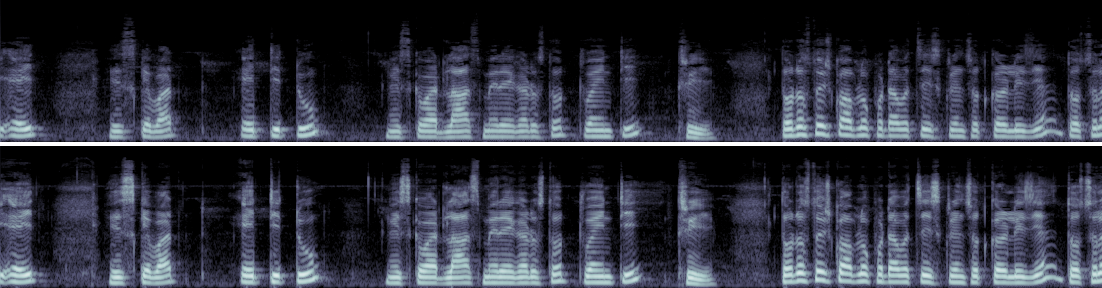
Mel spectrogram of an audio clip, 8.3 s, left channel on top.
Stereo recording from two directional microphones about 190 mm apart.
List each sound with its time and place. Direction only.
0.0 s speech: 45° right (ahead or behind)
